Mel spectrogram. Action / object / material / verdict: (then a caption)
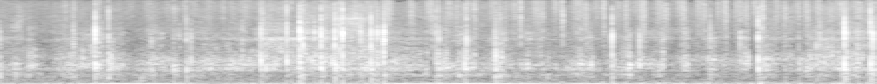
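scrape / soft rubber stress ball in a string net / rubber / none. A fist-sized, soft purple rubber squishy stress ball, filled and bulging through a white string mesh net, is squeezed and kneaded by bare fingers and palm. It makes continuous crinkling, crackling and squelching textures with quick bright bursts over a steady low rumble. The sound stays fairly even, with no ringing after each squeeze.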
